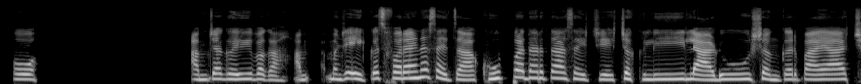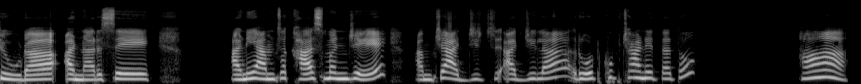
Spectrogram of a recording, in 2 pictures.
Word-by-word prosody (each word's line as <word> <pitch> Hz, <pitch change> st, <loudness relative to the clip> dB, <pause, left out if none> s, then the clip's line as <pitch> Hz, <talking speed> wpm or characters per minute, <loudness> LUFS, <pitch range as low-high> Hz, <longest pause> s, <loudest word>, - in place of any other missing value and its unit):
हो. 235 Hz, -2 st, 0 dB, 1.5 s
आमच्या 230 Hz, +2 st, 0 dB
घरी 245 Hz, 0 st, +1 dB
बघा 235 Hz, -4 st, -1 dB, 0.2 s
आम 210 Hz, +1 st, -4 dB, 0.2 s
म्हणजे 250 Hz, 0 st, 0 dB
एकच 260 Hz, +2 st, +2 dB
फराळ 285 Hz, 0 st, +5 dB
नसायचा. 235 Hz, -, +1 dB
खूप 275 Hz, +1 st, +2 dB
पदार्थ 300 Hz, -2 st, +1 dB
असायचे. 230 Hz, -4 st, -2 dB
चकली, 240 Hz, -1 st, +1 dB
लाडू, 235 Hz, +2 st, +4 dB
शंकरपाळ्या, 235 Hz, 0 st, +1 dB
चिवडा, 225 Hz, -4 st, +2 dB, 0.3 s
अनारसे 240 Hz, +3 st, +1 dB, 0.9 s
आणि 245 Hz, +5 st, +2 dB
आमचं 255 Hz, +1 st, +2 dB
खास 255 Hz, +2 st, +1 dB
म्हणजे 260 Hz, -1 st, +2 dB, 0.4 s
आमच्या 220 Hz, +7 st, -2 dB
आजी 230 Hz, +1 st, -5 dB
आजीला 260 Hz, +6 st, -4 dB, 0.3 s
रोट 260 Hz, +1 st, -1 dB
खूप 320 Hz, -1 st, -11 dB
छान 310 Hz, -2 st, 0 dB
येतात 260 Hz, 0 st, -8 dB
हो. 390 Hz, -, -7 dB, 1.1 s
हां. 300 Hz, -2 st, 0 dB
245 Hz, 105 wpm, -21 LUFS, 230-275 Hz, 1.5 s, फराळ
